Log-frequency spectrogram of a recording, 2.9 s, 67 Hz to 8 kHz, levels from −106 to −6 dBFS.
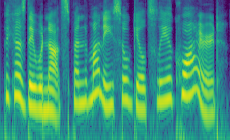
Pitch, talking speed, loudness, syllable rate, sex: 245 Hz, 190 wpm, -17 LUFS, 6.0 syllables/s, female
